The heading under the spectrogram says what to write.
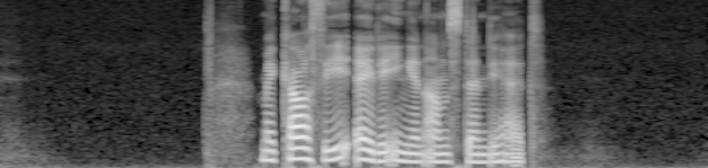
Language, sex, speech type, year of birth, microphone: Norwegian, female, read, 1971, Sennheiser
